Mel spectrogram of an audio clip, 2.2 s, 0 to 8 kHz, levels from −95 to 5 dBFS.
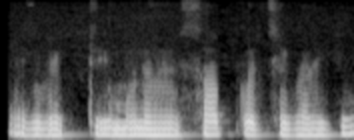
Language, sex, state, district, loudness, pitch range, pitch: Bengali, male, West Bengal, Malda, -15 LUFS, 125-135 Hz, 130 Hz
